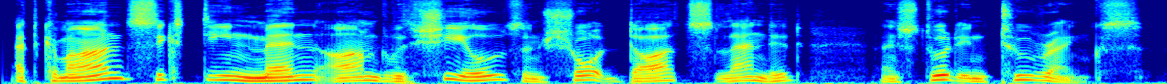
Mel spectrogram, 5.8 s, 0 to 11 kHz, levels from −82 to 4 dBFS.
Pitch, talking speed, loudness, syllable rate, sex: 135 Hz, 165 wpm, -16 LUFS, 3.8 syllables/s, male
